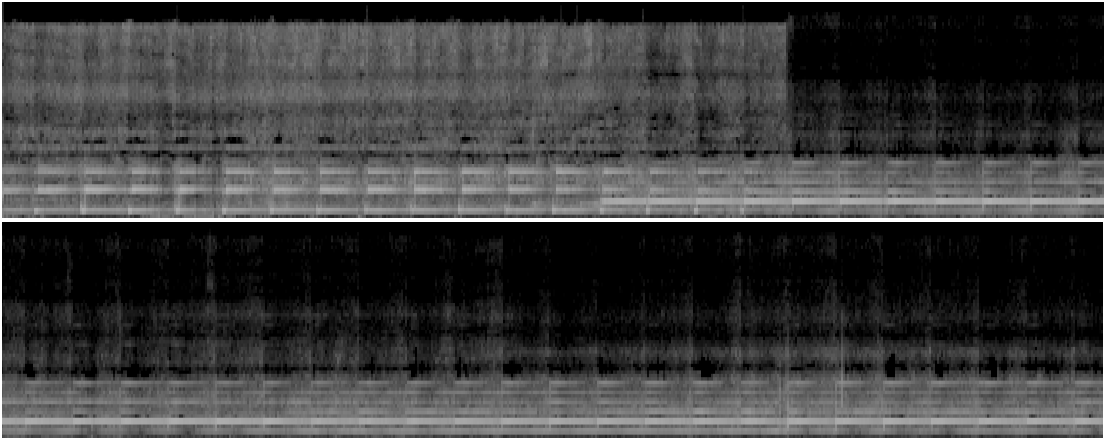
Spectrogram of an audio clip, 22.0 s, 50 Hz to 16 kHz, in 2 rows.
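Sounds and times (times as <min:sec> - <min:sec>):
level-crossing alarm dinging: 0:00.0 - 0:22.0.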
